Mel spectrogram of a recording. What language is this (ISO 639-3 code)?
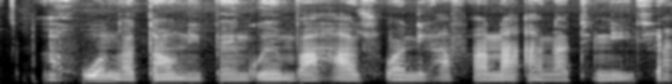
msh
